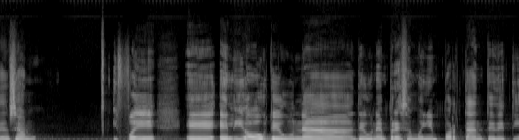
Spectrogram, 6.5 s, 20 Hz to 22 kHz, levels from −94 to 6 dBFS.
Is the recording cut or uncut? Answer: uncut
